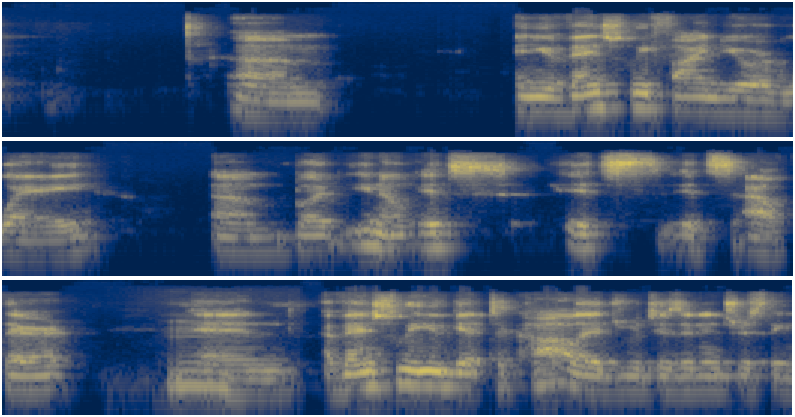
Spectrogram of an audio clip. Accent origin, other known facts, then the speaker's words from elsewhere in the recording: Virginia, United States; I was born in Virginia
